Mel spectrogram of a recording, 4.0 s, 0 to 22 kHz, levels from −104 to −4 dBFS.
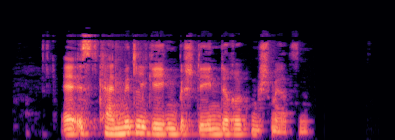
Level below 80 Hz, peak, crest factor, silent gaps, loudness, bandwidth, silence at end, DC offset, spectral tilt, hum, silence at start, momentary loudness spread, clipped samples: -64 dBFS; -4 dBFS; 20 dB; none; -23 LUFS; 9.4 kHz; 0.85 s; under 0.1%; -4.5 dB/octave; none; 0.6 s; 13 LU; under 0.1%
